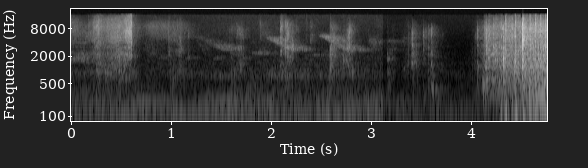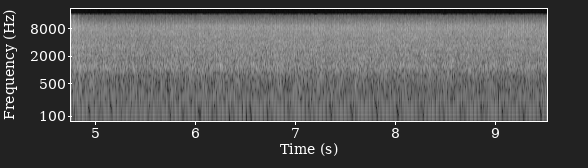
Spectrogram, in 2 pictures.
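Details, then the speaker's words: Yardworks self-propelled push mower said to be seized, after a no-cost fix and self-propel cable adjustment, may smoke after lying on its side: fires and settles into a steady, even drone with no rattle or knock; normal running. "I had to adjust the cable here for the self-propelled system once I did that and the self-propel worked perfectly"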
